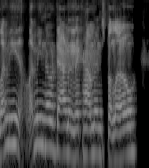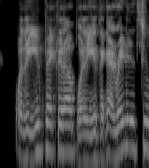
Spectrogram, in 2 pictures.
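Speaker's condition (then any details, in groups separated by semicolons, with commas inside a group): Cerebral palsy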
